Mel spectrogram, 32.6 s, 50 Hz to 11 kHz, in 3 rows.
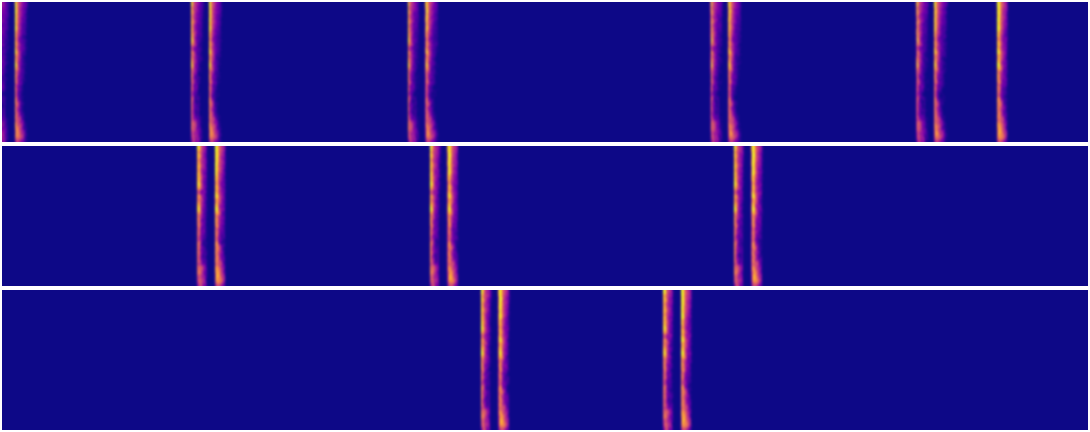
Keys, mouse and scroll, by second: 1.0 click, 3.1 click, 5.9-7.1 drag, 8.1 click, 11.9 click, 14.2 click, 17.1 click, 25.6 click, 27.0-28.1 drag.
